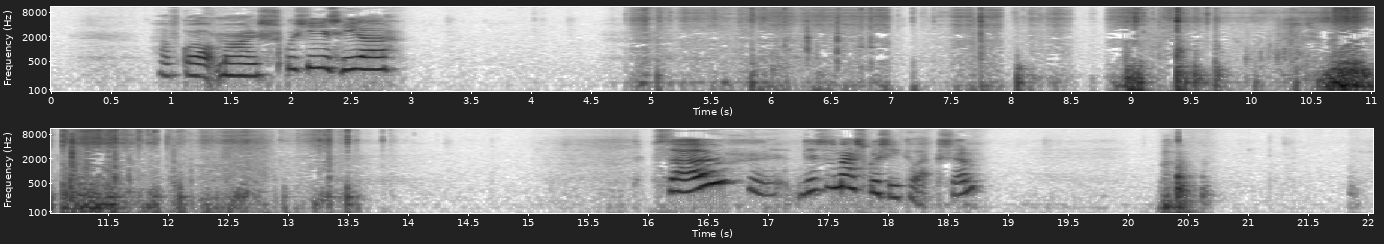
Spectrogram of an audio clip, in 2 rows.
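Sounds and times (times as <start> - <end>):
squishy toys rustling and crinkling: 4.8 - 13.6.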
